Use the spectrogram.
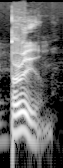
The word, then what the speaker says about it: Brougham: Like we've got round here, broom. It's Broom. pronounced broom, but it's spelled Brougham.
